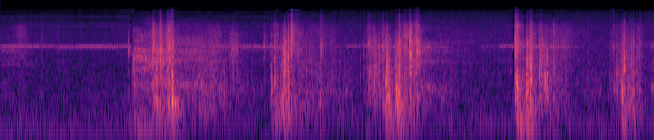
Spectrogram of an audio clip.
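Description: Boots thump slowly on a hard floor.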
